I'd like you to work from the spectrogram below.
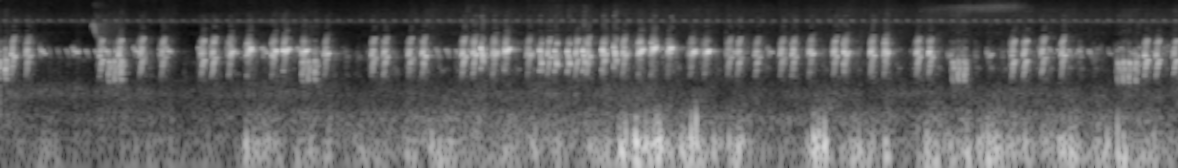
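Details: Olive-winged bulbul call played to lure birds for trapping: about twelve seconds of near-continuous rapid chattering note bursts over faint low rumbling background noise.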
